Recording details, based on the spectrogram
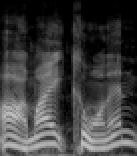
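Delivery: high-pitched attempt at an Australian accent. Asked to give an Australian accent a go, attempted Australian accent. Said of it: "How's that?".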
